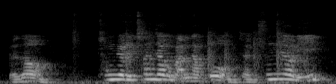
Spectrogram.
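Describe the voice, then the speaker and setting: A high-pitched man lectures on a classic novel, turning its old lines into casual talk and quizzing the room with rhetorical questions. He sounds distant from the mic, in a very echoey space with faint noise behind him. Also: big pitch swings, normal speed, warm tone. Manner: explains with casual paraphrase and asks rhetorical questions. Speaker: Korean literature teacher.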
